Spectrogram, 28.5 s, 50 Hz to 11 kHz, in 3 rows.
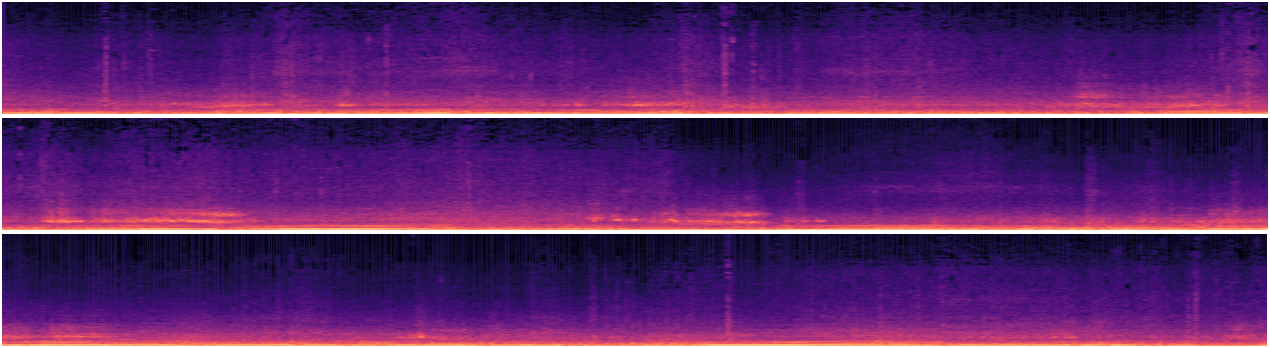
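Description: Turbocharged 1.6-litre four-cylinder engine of a 1990 Mazda Miata running at speed, heard from inside the cabin, its pitch rising and falling repeatedly as the throttle comes off and back on. The tyres squeal in short bursts, most of them around the middle.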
